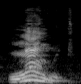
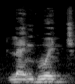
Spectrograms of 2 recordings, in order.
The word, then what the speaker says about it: language: فانا هنطقها ازاي؟ هنطق language. اوكي؟ لكن لو نطق language ايه اللي حصل؟ ان انا حطيت الاستريس على المقطع الثاني، فحصل ميس برونانسيشن، في خطا في الايه؟ في النطق، او زي ما البعض بيسميه broken English، الانجليزي المكسر. انك انت حطيت الاستريس على المقطع الثاني، والصح انها تكون على المقطع الاول.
